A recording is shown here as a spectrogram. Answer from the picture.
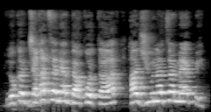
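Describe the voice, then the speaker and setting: A man speaks with ordinary pitch variation. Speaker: pastor / preacher. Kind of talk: sermon preached to a congregation.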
